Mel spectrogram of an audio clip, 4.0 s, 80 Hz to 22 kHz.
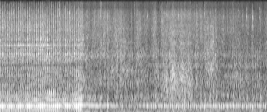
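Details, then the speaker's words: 2003 Aprilia RX 50 two-stroke during jetting, leaner setting, oversized pipe: revs fall and settle into steady idle that doesn't hunt or stall; normal idle. "It's not stalling. So, idle is good."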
